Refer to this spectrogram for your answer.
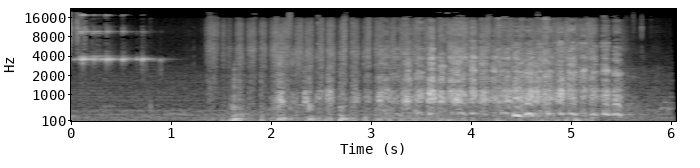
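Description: A dog pants in quick, rhythmic breathy bursts for several seconds, following a brief high-pitched electronic tone at the start; no one speaks.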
